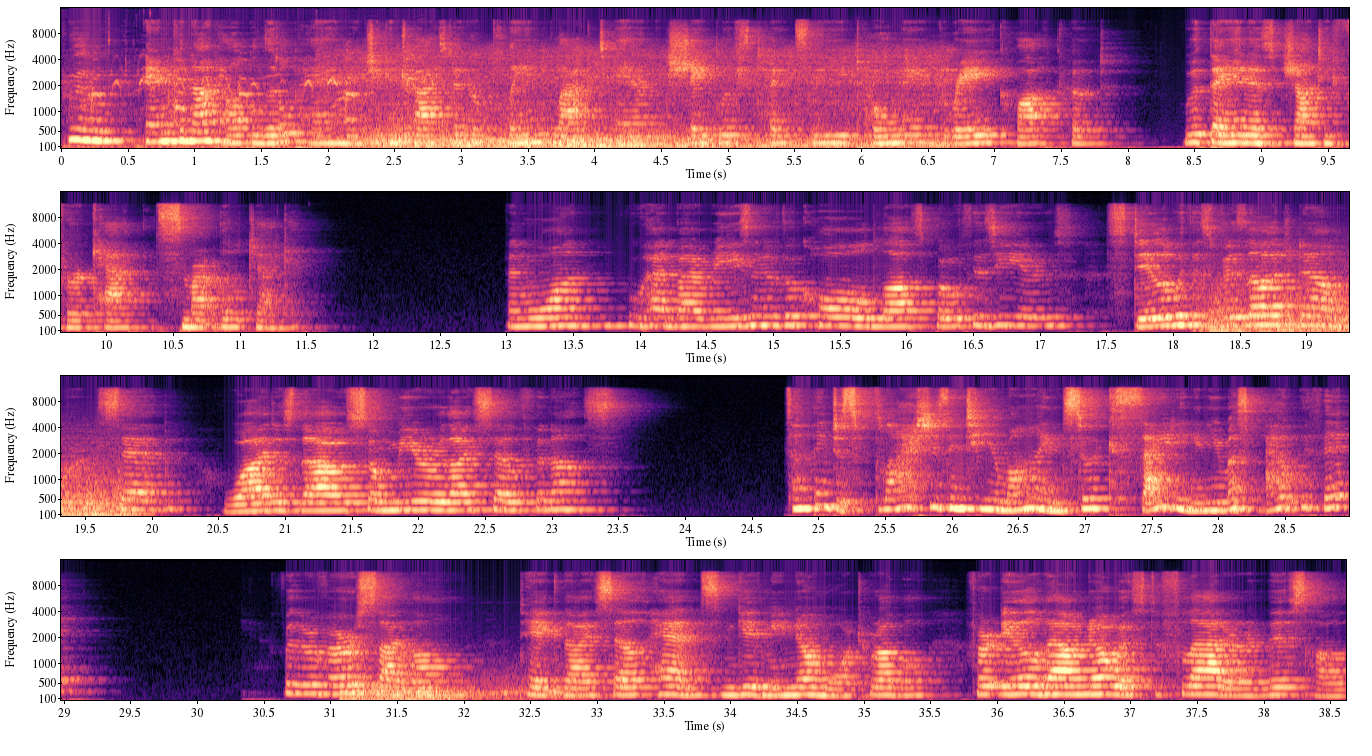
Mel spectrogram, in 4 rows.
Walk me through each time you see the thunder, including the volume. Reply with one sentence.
You can hear the thunder from 1.9 to 6.8 s, getting quieter; briefly from 18.1 to 19.9 s; and briefly from 31.1 to 33.0 s.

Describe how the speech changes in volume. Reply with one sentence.
The volume of the speech stays about the same.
